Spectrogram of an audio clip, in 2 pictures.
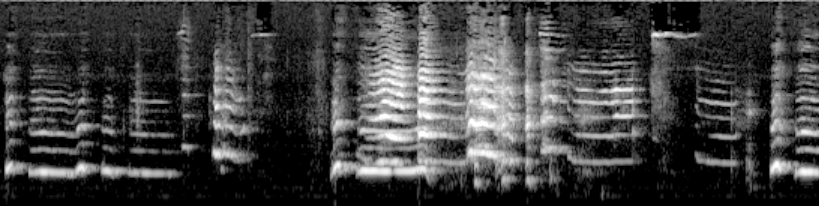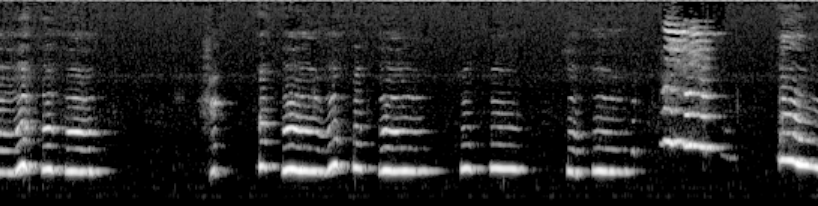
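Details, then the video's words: Pet dog vocalising while its owners try to make it sit still; drawn-out moaning whines in repeated bouts, some wavering and rising, separated by short silences, with a brief rougher yelping burst. "Dog making funny noise"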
